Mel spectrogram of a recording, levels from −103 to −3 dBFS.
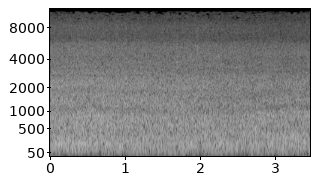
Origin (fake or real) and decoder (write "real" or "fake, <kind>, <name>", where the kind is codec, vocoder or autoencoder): real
